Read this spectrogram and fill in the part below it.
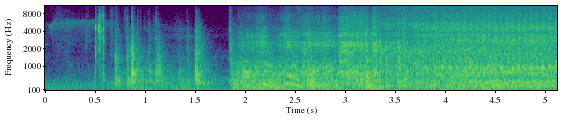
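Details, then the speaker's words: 1962 Dodge D300 petrol work truck started after sitting 34 years, fed fuel into the carburetor bowl, on choke: after a few sputters it settles into a steady, even idle with no lifter ticking. "that sounds so good guys it's silent there's no lifter ticking"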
